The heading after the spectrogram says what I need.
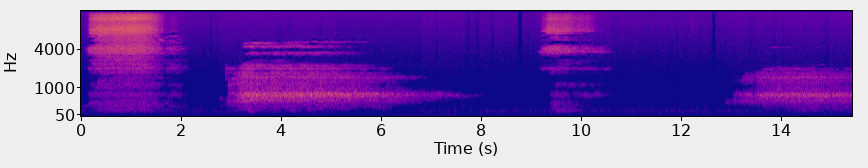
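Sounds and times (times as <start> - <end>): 
slow deep breaths in and out to close a session: 0.0 - 2.2, 2.8 - 8.1, 9.2 - 10.7, 12.9 - 15.4.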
